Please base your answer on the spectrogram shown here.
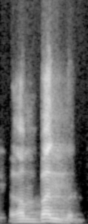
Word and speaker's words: Ramban: we put the emphasis so when we speak about rabbi moshe ben maimon the emphasis is on the first syllable rambam when we speak about rabbi moshe ben nachmann the later then the emphasis is on the last syllable so you say ramban i guess that's just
